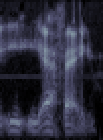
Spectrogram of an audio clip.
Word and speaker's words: Aoife: But if I'm spelling it phonetically, I always just say EEFA.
